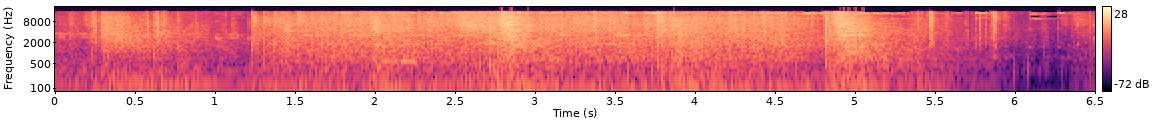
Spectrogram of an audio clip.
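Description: Gunshots fire in rapid bursts with loud echoing blasts.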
